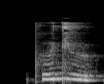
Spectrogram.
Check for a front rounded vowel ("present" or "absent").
absent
